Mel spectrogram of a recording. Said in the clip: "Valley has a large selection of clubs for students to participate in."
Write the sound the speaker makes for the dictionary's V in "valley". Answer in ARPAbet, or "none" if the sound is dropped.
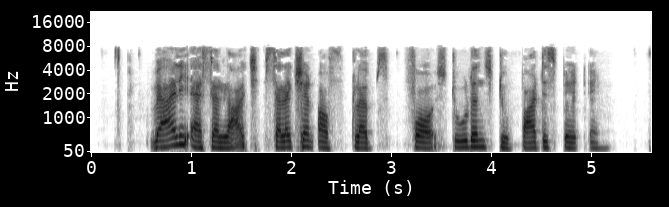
V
